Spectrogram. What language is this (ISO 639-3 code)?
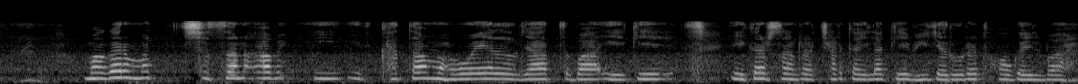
bho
